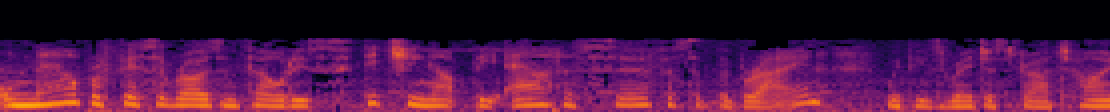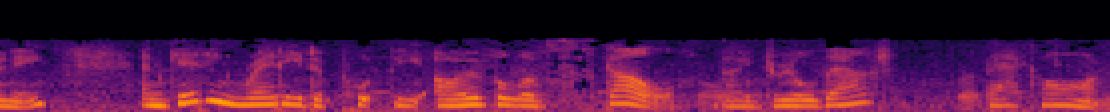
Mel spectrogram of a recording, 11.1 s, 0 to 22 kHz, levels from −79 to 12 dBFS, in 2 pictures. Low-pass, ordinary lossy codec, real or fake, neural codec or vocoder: 7.2 kHz; MP3, 24 kbps; real; none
